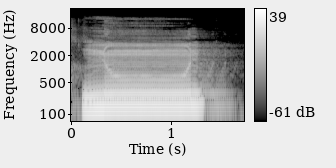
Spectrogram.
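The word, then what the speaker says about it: نون: This is the tip of the tongue and it will go connect to the gum of the two top front teeth from the internal side.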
